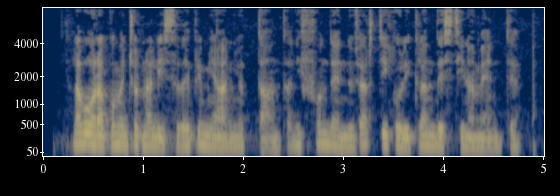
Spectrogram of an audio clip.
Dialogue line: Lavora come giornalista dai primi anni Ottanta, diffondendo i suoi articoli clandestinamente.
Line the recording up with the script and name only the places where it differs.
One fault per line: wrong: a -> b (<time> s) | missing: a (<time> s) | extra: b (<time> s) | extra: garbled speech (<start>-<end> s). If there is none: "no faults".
no faults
